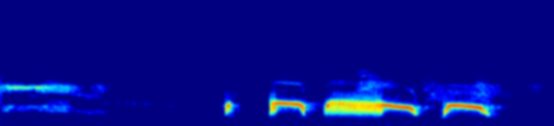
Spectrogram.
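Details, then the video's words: Lure spotted dove calling intensely to provoke rivals: a brief tap note, a bent coo, a long coarse rolling purr, then a final falling coo. Faint chatter from other birds opens the recording. "cu gáy thúc và gáy gọi cực sung, tiếng chim cu gáy kích bổi"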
